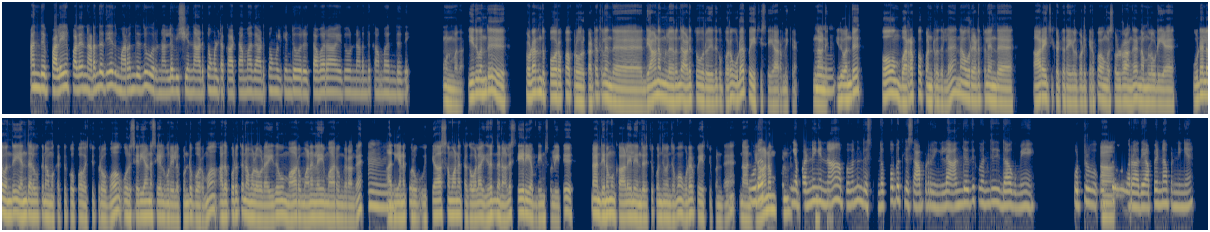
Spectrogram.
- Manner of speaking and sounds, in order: none
- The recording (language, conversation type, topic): Tamil, podcast, கோபம் வந்தால் நீங்கள் அதை எந்த வழியில் தணிக்கிறீர்கள்?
